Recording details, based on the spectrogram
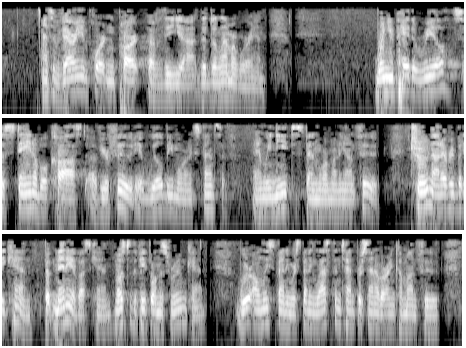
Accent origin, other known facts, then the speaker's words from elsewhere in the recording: New England, United States; You know, I'm from New England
